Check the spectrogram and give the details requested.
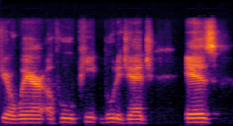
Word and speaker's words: Buttigieg: Pete bode jej is I had to practice pronouncing his name because you know it's hard to pronounce Budaj but yeah especially when you look at the spelling it's kind of kind of strange but anyway Charlemagne interviewed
